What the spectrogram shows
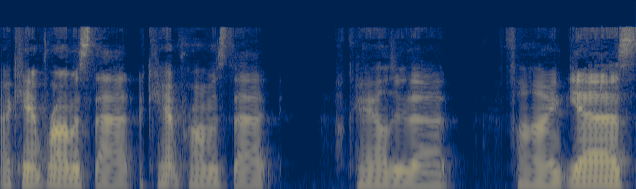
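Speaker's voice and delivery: mock-reluctant, grudging tone. Describing a character who is asked for favors, mimicking his grudging yes. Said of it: "you can hear it in his voice. It's like he hates that he's saying yes".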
